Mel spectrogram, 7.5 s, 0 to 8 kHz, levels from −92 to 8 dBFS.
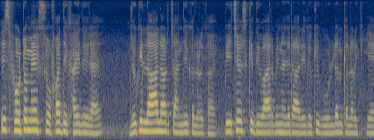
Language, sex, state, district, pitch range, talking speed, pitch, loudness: Hindi, male, Bihar, Madhepura, 160-195 Hz, 255 wpm, 175 Hz, -18 LUFS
